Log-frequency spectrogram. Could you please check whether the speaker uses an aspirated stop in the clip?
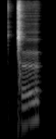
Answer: no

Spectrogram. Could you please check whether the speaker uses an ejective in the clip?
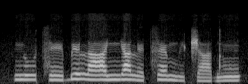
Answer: no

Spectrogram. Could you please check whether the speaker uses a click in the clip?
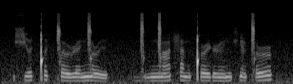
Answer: yes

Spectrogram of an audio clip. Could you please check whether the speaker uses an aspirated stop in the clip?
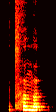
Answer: yes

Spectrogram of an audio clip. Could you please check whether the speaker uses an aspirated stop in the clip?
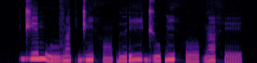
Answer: no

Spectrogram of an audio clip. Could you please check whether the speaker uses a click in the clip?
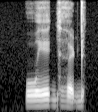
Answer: no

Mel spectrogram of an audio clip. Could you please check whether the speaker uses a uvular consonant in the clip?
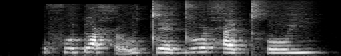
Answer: no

